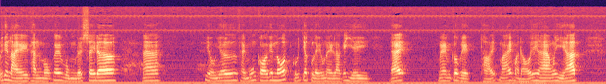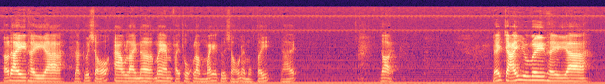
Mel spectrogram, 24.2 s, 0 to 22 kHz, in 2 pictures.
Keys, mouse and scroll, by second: 2.1-17.3 drag, 19.8-24.2 drag.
